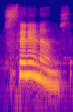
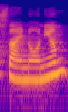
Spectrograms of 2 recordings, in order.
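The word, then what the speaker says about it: synonyms: इट्स सिनोनिम्स। इट्स नॉट साइनोनियम। Please pronounce it clearly और correctly.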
